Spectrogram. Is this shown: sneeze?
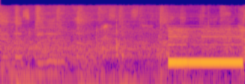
no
